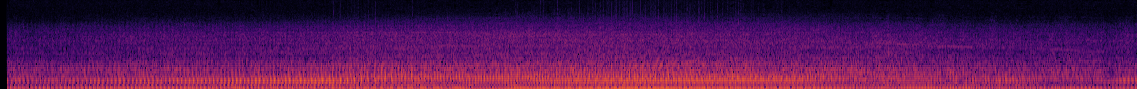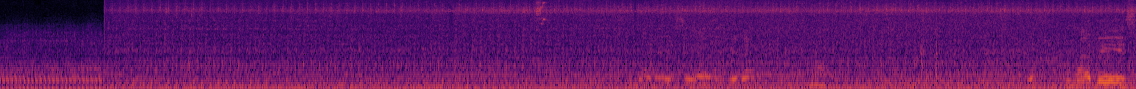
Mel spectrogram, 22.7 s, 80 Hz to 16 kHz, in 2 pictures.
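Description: BSA Gold Star 650's single-cylinder engine pulling through a bend, its pitch rising and falling with the throttle. About twelve seconds in it cuts abruptly to a motorcycle engine running steadily at a standstill, with a man's voice starting near the end.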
